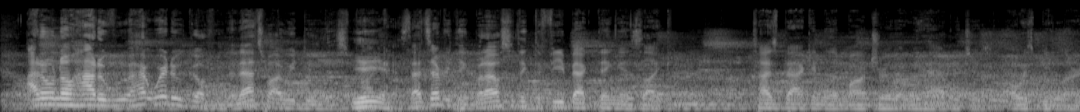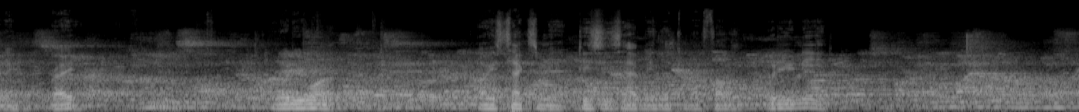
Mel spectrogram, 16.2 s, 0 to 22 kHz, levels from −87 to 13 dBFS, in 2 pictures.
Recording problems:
chatter from many people; loud; throughout; 7 dB below the speech

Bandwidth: 16 kHz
